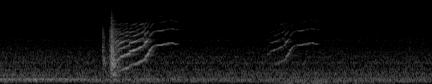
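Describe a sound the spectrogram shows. Heavy wooden doors creak slowly open.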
